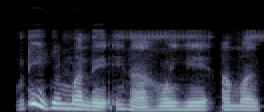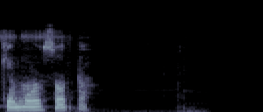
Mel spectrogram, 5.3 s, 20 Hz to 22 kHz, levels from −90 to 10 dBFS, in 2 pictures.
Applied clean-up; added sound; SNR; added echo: neural mask model DeepFilterNet 3.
